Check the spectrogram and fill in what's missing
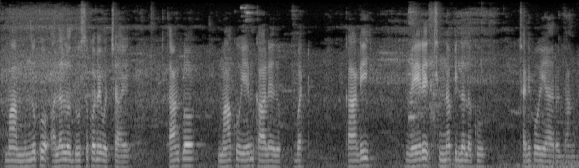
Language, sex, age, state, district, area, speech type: Telugu, male, 18-30, Andhra Pradesh, Anantapur, urban, spontaneous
